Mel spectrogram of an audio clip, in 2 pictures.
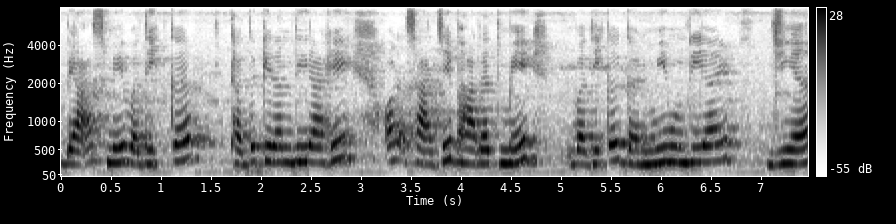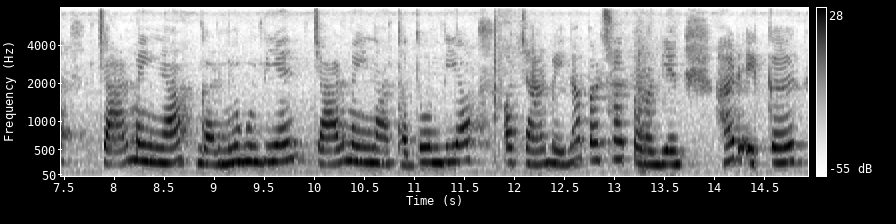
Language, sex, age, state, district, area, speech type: Sindhi, female, 18-30, Madhya Pradesh, Katni, urban, spontaneous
